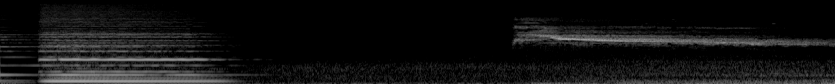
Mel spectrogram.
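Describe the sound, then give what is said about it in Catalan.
A falcon in the mountains calls with a long, high-pitched cry that slides slowly downward and holds steady. It follows an earlier low, hooting tone that stops, leaving a soft background hiss. “Ja sents? És un falcó.”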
